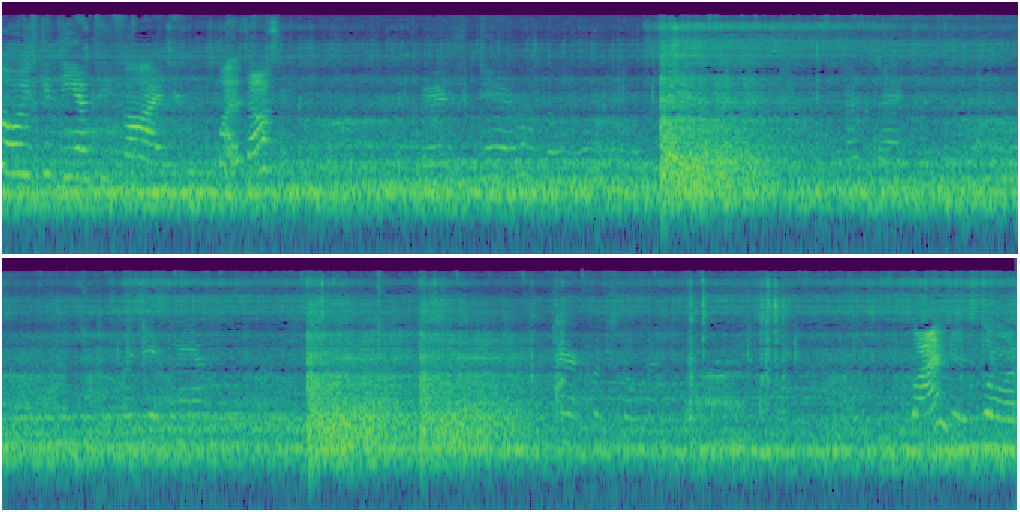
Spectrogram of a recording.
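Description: Gunfire from a video game bursts through a television speaker.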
